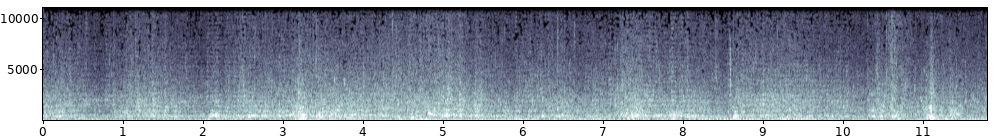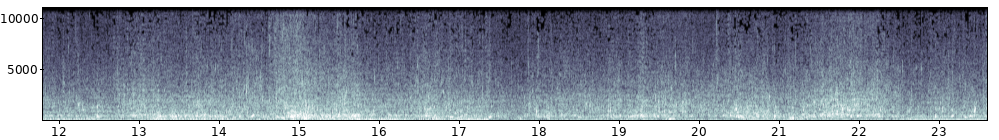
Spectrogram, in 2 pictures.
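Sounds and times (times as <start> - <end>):
low droning hum shifting pitch: 0.0 - 17.4
stronger wave splashes: 0.0 - 23.5
waves lapping against a shoreline: 0.0 - 23.5.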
